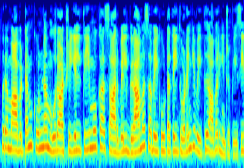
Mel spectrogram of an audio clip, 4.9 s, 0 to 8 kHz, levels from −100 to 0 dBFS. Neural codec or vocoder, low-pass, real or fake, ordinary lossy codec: none; 7.2 kHz; real; none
